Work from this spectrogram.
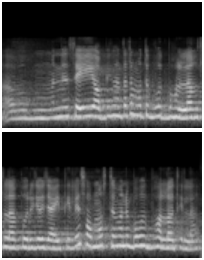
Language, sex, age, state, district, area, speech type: Odia, female, 30-45, Odisha, Dhenkanal, rural, spontaneous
